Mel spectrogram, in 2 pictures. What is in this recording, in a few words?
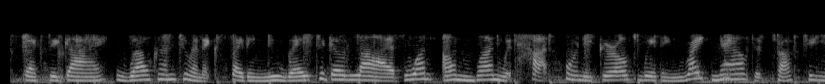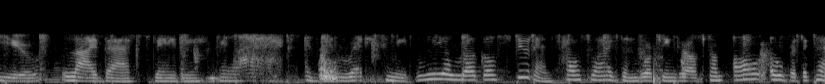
Outgoing Telephone Call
